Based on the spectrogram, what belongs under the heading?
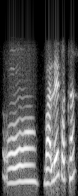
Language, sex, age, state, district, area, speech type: Assamese, female, 45-60, Assam, Dibrugarh, rural, conversation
